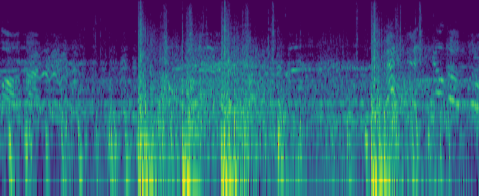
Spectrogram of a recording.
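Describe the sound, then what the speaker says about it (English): Rifle shots at rabbits in the Western video game Red Dead Redemption, several sharp cracks scattered among whinnying horses, clip-clopping hooves and in-game voices. "Get your rifle out. It's about time these little thieves met their maker."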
